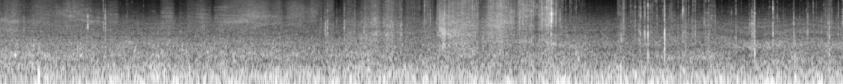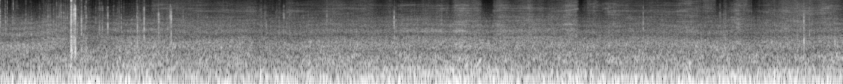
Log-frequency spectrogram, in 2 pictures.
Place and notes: river Drava, Dvorjane - gravel walk, summer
